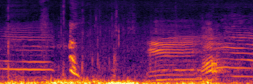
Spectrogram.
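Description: Sheep bleat in a rural Reasi livestock setting, with several wavering calls heard close by over a steady rumble of background noise.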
